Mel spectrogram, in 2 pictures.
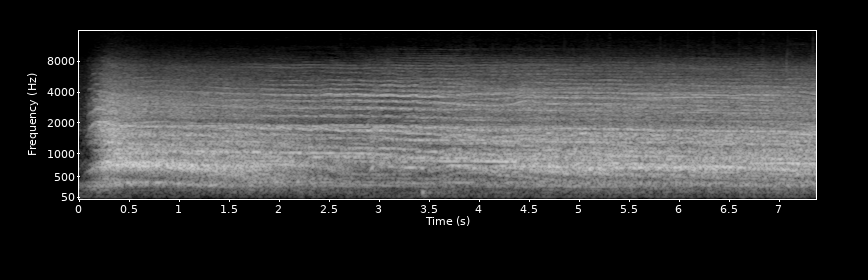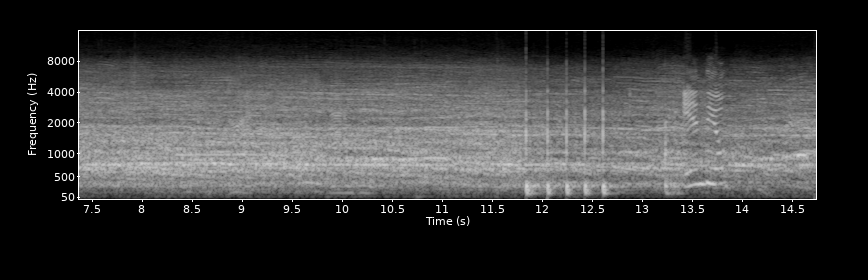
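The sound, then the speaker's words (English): A large crowd of legislators in the House shouts together in a voice vote on a motion to adjourn, a loud, sustained roar that fills the whole stretch, with a few sharp knocks or bangs near the end cutting through the din. “Those in favor say aye. Those opposed, aye. Those opposed, no.”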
